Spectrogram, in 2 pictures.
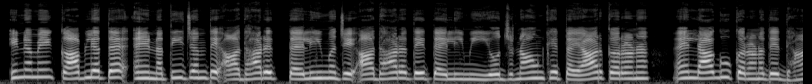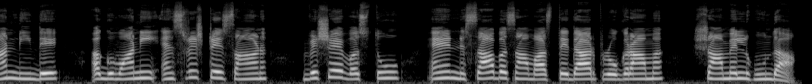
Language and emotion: Sindhi, neutral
